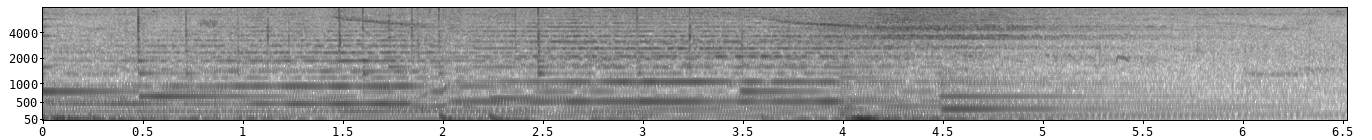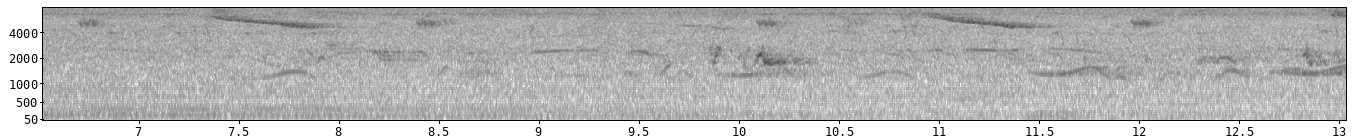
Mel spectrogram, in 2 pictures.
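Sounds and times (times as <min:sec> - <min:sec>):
soft background music: 0:00.0 - 0:11.2
steady outdoor hiss: 0:00.0 - 0:13.0
bird chirps: 0:04.5 - 0:13.0.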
